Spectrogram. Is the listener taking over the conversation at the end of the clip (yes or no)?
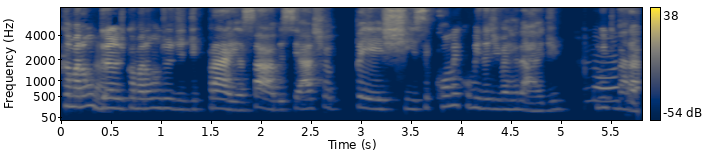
yes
